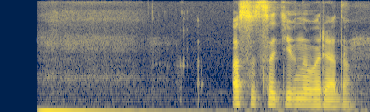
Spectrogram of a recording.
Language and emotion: Russian, neutral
